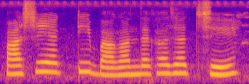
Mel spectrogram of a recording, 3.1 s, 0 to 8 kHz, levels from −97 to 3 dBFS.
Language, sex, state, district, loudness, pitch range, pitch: Bengali, female, West Bengal, Alipurduar, -15 LUFS, 245-285 Hz, 260 Hz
